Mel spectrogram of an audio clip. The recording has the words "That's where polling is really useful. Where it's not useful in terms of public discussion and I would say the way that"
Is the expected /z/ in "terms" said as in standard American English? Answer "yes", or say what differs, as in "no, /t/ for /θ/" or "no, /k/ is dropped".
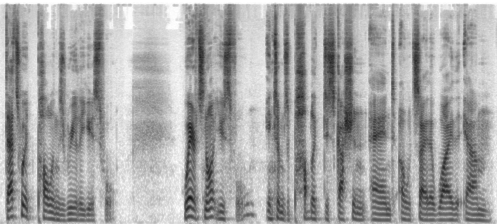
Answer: yes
